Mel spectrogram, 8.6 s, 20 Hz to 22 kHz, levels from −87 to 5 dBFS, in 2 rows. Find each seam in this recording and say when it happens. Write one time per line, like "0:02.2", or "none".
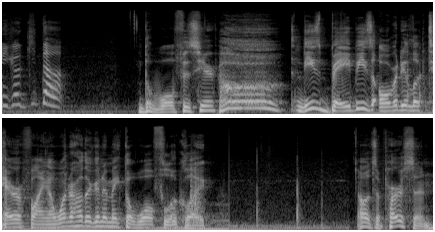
0:02.9
0:06.5
0:07.7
